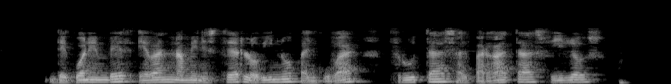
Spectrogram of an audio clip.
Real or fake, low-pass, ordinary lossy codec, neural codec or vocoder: real; 5.4 kHz; AAC, 32 kbps; none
